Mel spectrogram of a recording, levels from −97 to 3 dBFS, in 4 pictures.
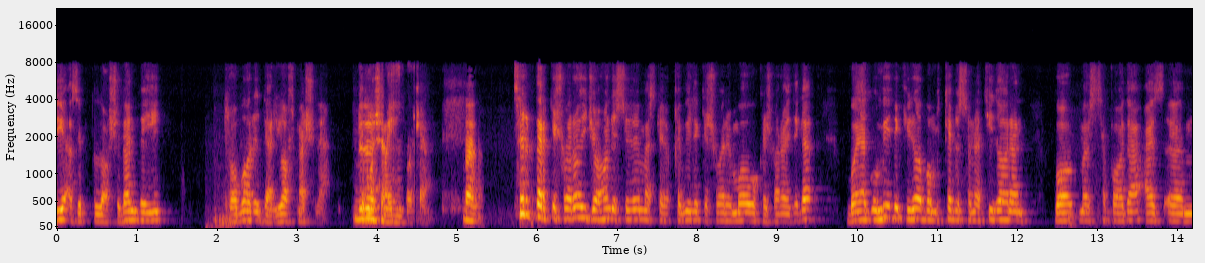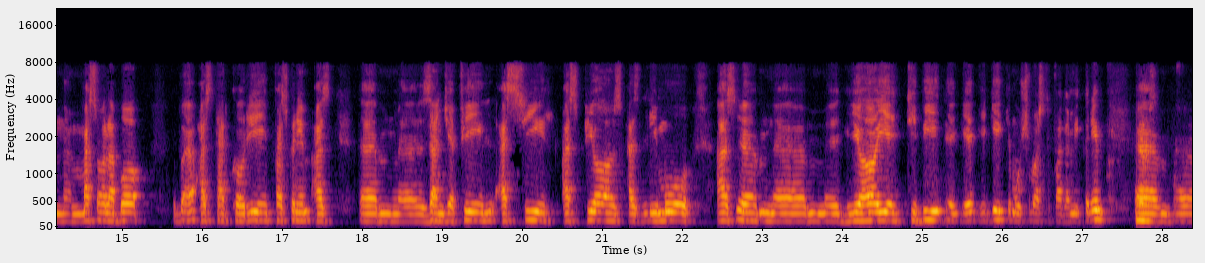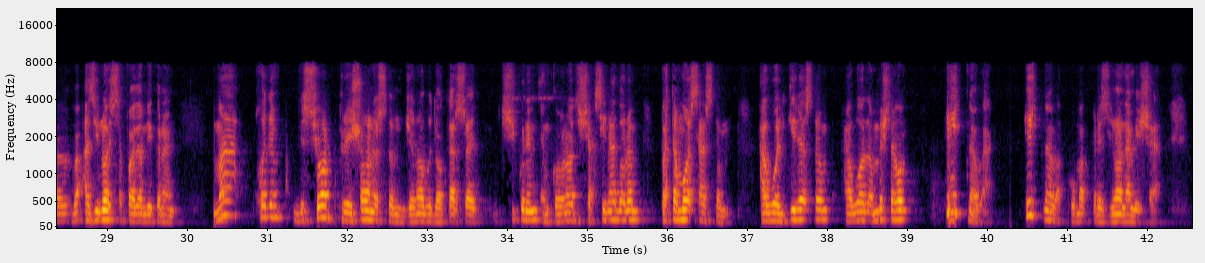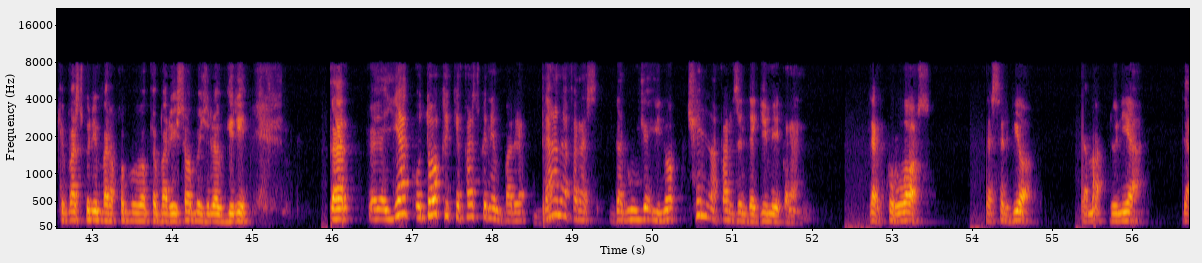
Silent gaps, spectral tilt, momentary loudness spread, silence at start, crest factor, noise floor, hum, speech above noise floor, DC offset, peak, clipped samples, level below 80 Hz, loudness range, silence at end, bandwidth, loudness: none; -6.5 dB/octave; 13 LU; 0 s; 22 dB; -62 dBFS; none; 39 dB; under 0.1%; 0 dBFS; under 0.1%; -68 dBFS; 5 LU; 0 s; 8.2 kHz; -23 LUFS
